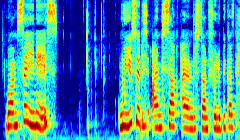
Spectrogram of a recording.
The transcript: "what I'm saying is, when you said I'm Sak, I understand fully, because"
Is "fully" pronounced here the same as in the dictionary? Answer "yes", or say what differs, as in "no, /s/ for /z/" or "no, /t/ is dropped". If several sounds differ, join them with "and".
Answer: yes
